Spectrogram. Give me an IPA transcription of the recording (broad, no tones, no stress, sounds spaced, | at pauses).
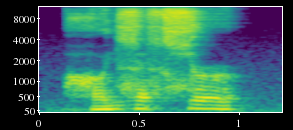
h ʌ j ɮ ɛ ɬ ɕ ə˞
